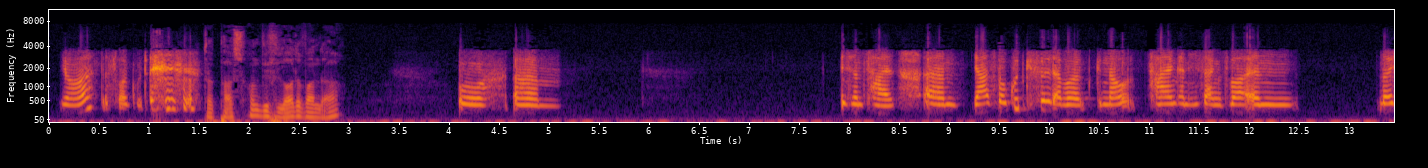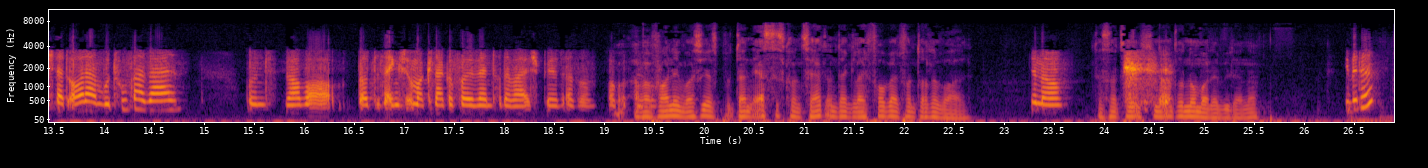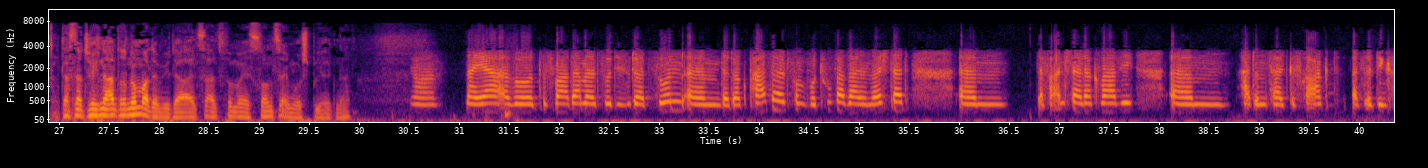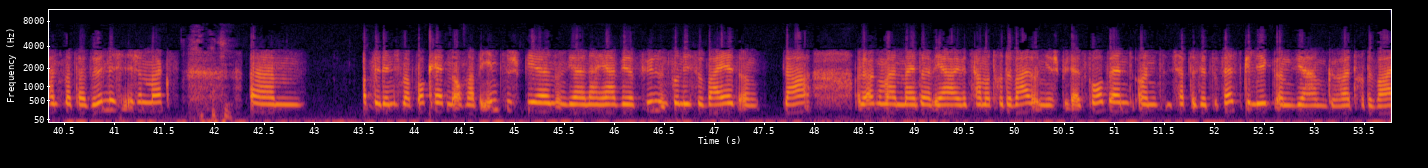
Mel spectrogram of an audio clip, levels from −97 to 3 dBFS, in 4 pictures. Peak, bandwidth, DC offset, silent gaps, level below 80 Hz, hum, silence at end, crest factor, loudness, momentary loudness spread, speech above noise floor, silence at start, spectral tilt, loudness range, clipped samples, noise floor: -8 dBFS; 8 kHz; under 0.1%; none; -56 dBFS; none; 0 s; 20 dB; -27 LUFS; 12 LU; 34 dB; 0.1 s; -4.5 dB/octave; 7 LU; under 0.1%; -62 dBFS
